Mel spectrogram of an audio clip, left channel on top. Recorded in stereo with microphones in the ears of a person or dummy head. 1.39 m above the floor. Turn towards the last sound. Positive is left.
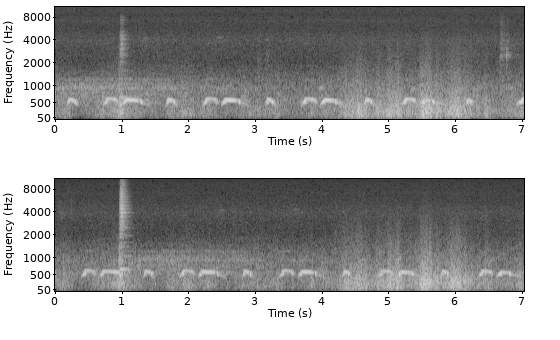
turn(degrees=-60)  # may be behind; listen again after turning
